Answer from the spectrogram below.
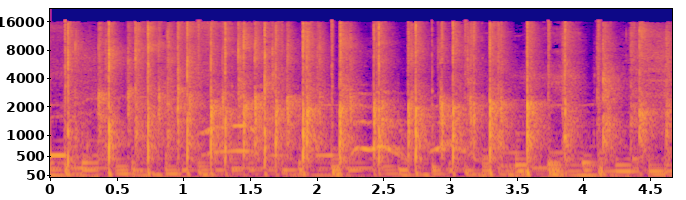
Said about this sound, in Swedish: Så vi ger en stor applåd och välkomnar Gunnar Wall.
